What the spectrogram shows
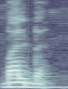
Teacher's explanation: ल पर जोर नहीं पड़ेगा। ब पर ही पड़ेगा।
